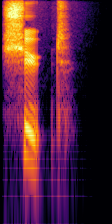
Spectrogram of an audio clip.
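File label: "shoot", British English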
